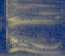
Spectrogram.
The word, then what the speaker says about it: geaux: Ordinarily, if one did not see it written down on paper, one would assume you are saying on the go as in O-N-T-H-E-G-O. But the go is spelled G-E-A-U-X.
